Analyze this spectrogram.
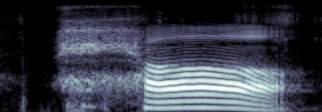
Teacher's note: یہ بالکل حلق کے درمیان سے ادا ہوگا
